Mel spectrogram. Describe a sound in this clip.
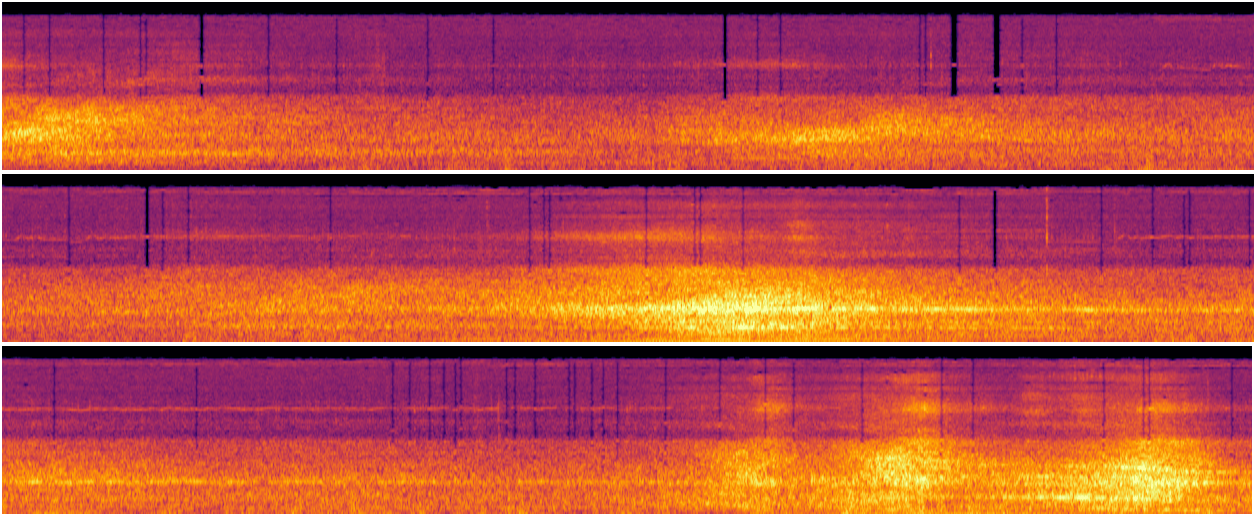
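Traffic roars past steadily on a road outdoors.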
